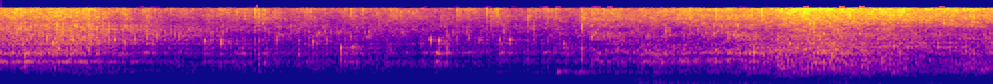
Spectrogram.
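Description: Tomatoes hit hot oil in a pan with a loud, steady broadband sizzle that swells toward the end, with no talking.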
